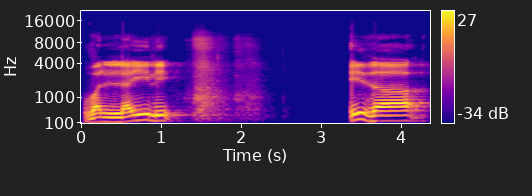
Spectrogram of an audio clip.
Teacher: واللیل اذا, الف مدہ, الف ہمیشہ مدہ ہوتا ہے, الف سے پہلے ہمیشہ زبر ہوتا ہے, الف مدہ کو ایک الف کے برابر کھینچ کر پڑھیں گے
